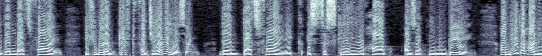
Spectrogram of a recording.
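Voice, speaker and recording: A woman's voice: medium pitch, darkish tone, poor audio. A British woman, a novelist and scriptwriter, answering interview questions in a thoughtful, emphatic way with frequent self-corrections. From Britain.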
